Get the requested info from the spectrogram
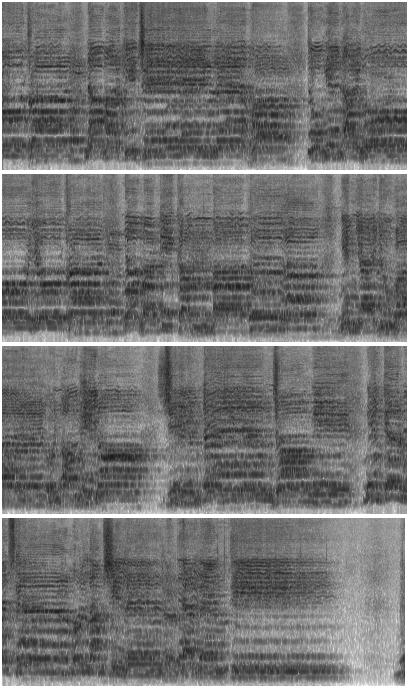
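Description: A mixed choir of women and men singing a cappella, several voices together in sustained phrases, with brief pauses for breath between phrases.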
